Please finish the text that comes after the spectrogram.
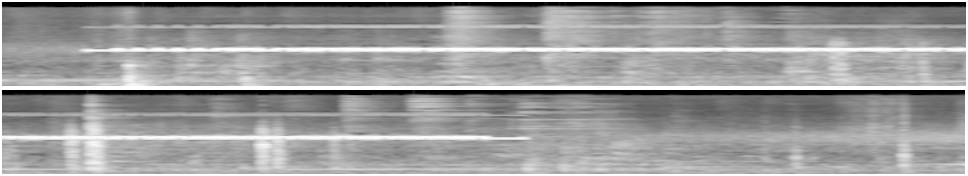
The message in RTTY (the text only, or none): THE CUSTER STATE HOSPITAL AND STATE BUDGET OFFICE WERE ALSO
